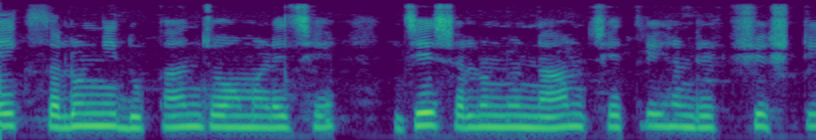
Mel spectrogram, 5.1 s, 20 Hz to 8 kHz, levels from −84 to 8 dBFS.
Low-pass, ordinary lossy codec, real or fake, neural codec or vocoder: 7.2 kHz; none; real; none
